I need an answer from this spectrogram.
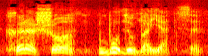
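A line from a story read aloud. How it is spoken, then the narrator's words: Playful snort. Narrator (Russian): хмыкнул Сталин шутливо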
